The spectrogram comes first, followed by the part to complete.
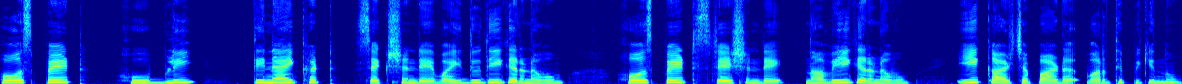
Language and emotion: Malayalam, neutral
